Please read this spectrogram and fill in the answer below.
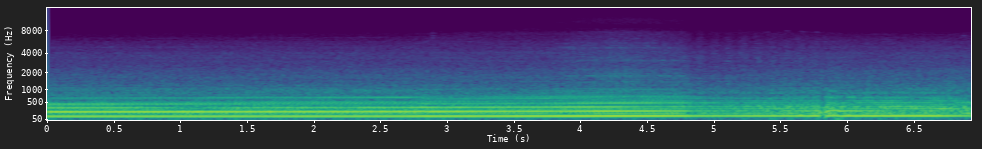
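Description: Mitsubishi Lancer Evolution X's turbocharged 2.0-litre four-cylinder, fitted with an open dump pipe and titanium exhaust, droning steadily at highway cruise, heard from inside the cabin. About two-thirds through there is a brief rush of hiss, and then the engine note eases and drops a little in level.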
